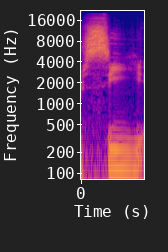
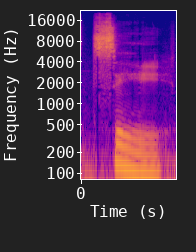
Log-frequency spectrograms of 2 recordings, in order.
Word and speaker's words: C: So this is almost like a German Z sound. It's a kind of a TS in English. So if you think of the word cat in English and then the plural cats, that sound at the end, the TS in English, is the start of this sound.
